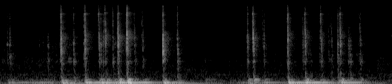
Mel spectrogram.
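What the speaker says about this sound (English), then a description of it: "I typed it in already" Rapid bursts of keystrokes on a computer keyboard while a Linux package install command is entered in a terminal, clattering in quick clusters with brief pauses between runs, close and fairly loud.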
